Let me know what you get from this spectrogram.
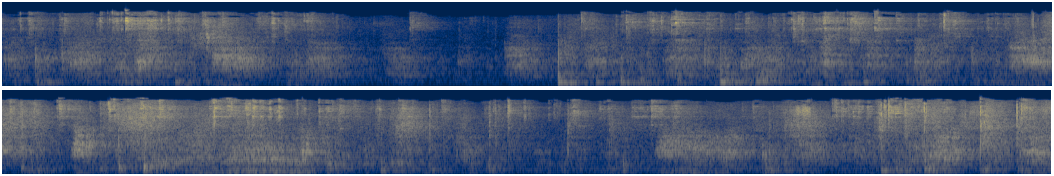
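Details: Pair of Siberian Huskies in rough daily play, not a fight; rapid, irregular whining yips and growly bursts mixed with heavy scuffling, a brief quieter lull near two seconds.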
